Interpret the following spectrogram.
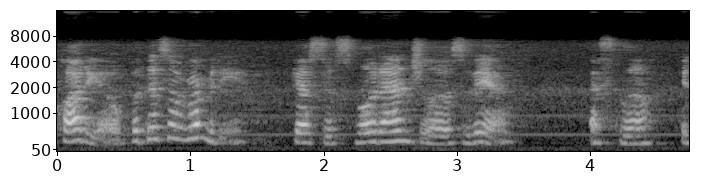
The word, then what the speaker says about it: Justice: It looks like Just, but I don't think that's how you pronounce it. Justice. No, it is Justice.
